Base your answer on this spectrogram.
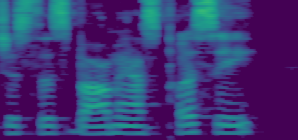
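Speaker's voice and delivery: ordinary talk, nothing marked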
